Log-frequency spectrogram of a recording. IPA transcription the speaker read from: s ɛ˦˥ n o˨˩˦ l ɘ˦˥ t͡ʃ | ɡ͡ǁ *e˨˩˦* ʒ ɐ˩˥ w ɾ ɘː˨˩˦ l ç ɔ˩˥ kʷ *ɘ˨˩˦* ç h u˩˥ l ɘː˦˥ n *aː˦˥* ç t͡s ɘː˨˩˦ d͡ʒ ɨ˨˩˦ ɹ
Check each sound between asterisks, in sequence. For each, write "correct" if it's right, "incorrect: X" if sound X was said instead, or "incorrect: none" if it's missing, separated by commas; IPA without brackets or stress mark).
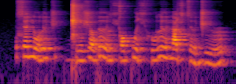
correct, incorrect: ɛ˨˩˦, correct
